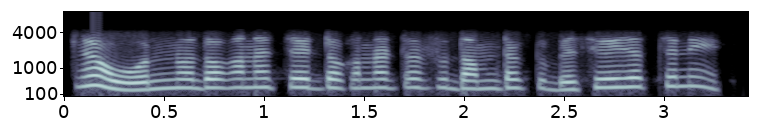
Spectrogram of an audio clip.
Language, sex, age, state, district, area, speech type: Bengali, female, 45-60, West Bengal, Paschim Medinipur, urban, conversation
